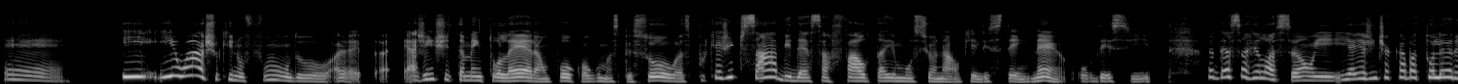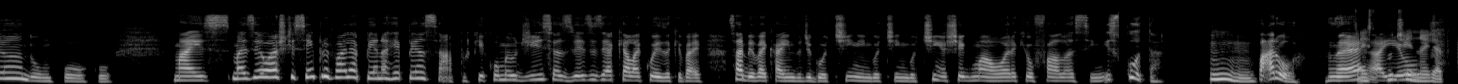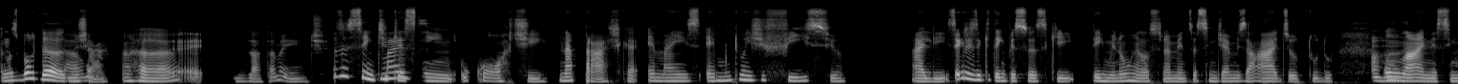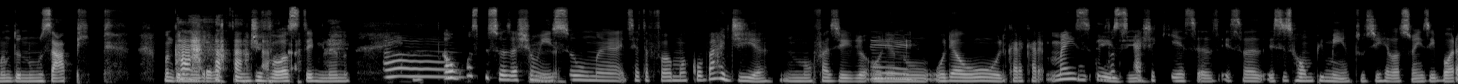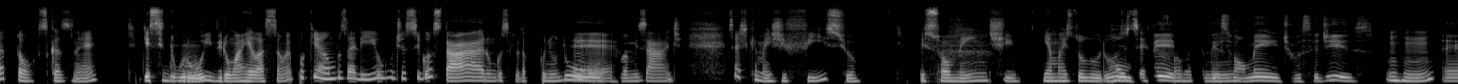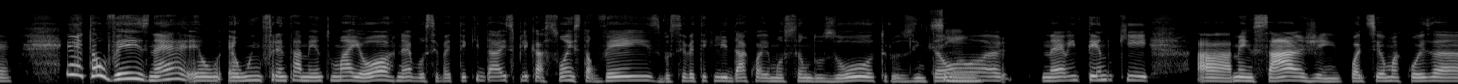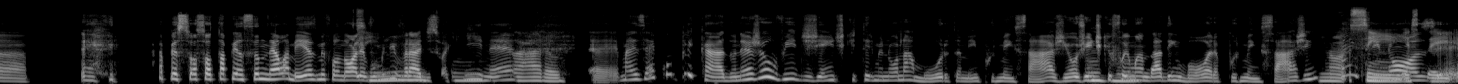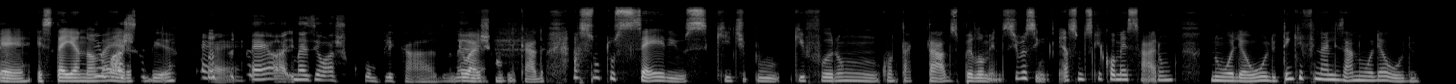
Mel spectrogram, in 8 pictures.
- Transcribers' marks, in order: tapping; chuckle; laugh; chuckle; laugh
- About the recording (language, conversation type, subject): Portuguese, podcast, Como decidir se é hora de cortar relações com pessoas tóxicas?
